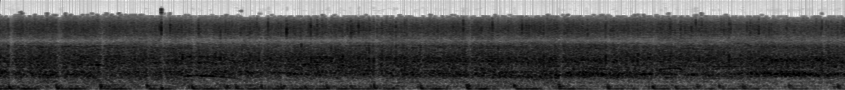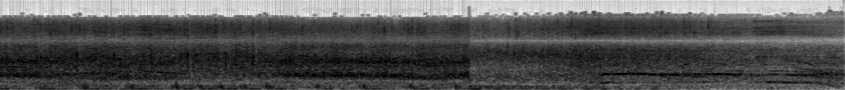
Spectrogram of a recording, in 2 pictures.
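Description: Football stadium crowd cheering and singing along with music after a home goal. About thirteen seconds in the sound cuts suddenly to quieter crowd chanting.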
